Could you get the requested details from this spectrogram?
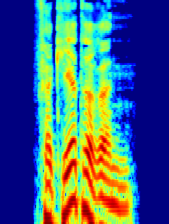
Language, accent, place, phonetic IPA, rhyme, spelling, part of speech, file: German, Germany, Berlin, [fɛɐ̯ˈkeːɐ̯təʁən], -eːɐ̯təʁən, verkehrteren, adjective, De-verkehrteren.ogg
- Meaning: inflection of verkehrt: 1. strong genitive masculine/neuter singular comparative degree 2. weak/mixed genitive/dative all-gender singular comparative degree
